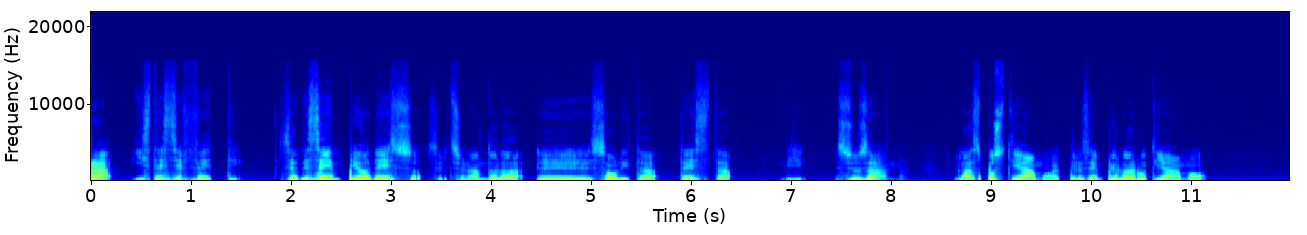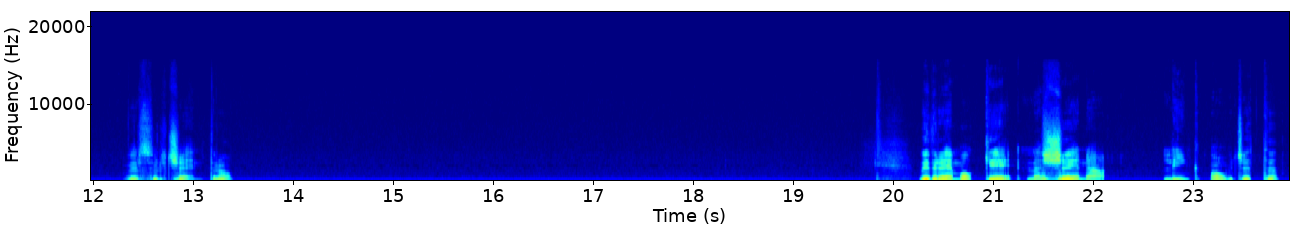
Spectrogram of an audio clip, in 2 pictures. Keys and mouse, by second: 6.4 click, 7.2 click, 9.8 r.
